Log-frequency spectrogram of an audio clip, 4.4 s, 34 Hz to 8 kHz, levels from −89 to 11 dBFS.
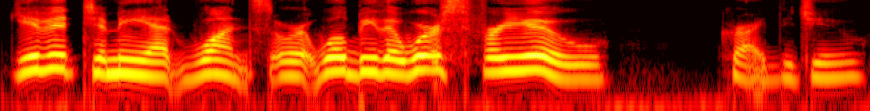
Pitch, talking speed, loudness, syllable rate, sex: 200 Hz, 235 wpm, -17 LUFS, 4.8 syllables/s, female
